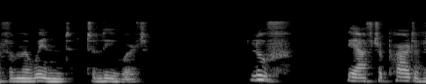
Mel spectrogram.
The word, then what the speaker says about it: loof: Hence the guns which lie here are called loof pieces. Loof, usually pronounced and spelled luff, which see.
